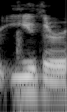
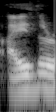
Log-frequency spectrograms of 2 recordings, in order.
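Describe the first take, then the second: First: "either" said EE-ther; EE-ther pronunciation. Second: "either" said EYE-ther; EYE-ther pronunciation. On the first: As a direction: open "either" with the vowel of see. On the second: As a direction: open "either" with the vowel of eye. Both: Shown as a demonstration. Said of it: "where I said either or either".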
